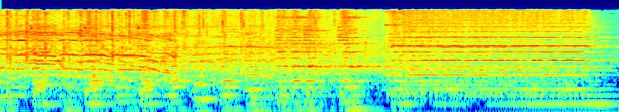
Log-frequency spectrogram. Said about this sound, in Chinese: 小朋友，我们再给布布蚂蚁最热烈的掌声。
